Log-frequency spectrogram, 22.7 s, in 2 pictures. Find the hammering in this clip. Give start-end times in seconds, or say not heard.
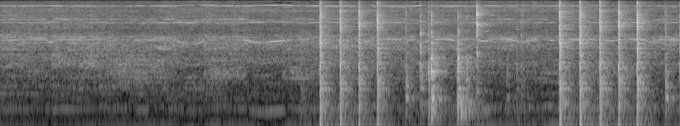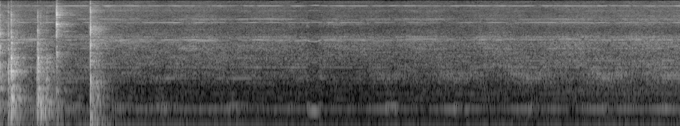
5.0-13.1.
